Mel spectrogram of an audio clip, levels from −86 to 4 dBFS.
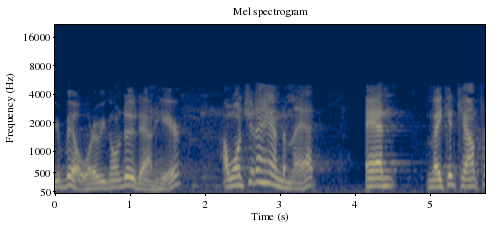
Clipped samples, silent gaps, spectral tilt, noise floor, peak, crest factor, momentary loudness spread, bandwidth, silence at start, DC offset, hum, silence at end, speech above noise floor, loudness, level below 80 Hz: under 0.1%; none; -8.5 dB/octave; -60 dBFS; -8 dBFS; 18 dB; 9 LU; 5.4 kHz; 0 s; under 0.1%; none; 0 s; 33 dB; -27 LUFS; -60 dBFS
